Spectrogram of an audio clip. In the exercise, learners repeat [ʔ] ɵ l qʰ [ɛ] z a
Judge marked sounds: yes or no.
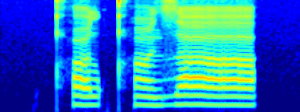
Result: no, no

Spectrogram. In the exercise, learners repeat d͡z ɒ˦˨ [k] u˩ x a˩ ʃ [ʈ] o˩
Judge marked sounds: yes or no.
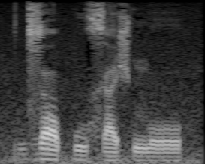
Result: no, no

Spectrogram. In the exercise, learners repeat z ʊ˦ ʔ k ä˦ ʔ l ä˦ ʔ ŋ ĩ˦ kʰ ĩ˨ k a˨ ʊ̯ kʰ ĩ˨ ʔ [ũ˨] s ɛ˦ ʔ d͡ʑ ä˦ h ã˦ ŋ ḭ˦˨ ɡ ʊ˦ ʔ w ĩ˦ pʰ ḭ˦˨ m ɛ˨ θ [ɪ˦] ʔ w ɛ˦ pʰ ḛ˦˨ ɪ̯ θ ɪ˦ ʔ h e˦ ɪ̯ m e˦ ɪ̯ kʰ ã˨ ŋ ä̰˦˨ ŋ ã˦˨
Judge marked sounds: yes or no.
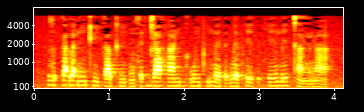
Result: yes, no

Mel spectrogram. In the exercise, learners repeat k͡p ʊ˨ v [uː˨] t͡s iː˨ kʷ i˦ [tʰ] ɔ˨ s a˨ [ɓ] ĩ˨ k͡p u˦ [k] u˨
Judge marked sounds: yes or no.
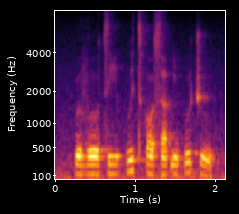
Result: no, yes, yes, no

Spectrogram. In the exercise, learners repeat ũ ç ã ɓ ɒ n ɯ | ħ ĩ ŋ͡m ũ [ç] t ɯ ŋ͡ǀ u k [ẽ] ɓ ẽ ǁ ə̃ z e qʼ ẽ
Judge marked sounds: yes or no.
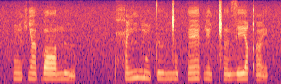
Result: no, no

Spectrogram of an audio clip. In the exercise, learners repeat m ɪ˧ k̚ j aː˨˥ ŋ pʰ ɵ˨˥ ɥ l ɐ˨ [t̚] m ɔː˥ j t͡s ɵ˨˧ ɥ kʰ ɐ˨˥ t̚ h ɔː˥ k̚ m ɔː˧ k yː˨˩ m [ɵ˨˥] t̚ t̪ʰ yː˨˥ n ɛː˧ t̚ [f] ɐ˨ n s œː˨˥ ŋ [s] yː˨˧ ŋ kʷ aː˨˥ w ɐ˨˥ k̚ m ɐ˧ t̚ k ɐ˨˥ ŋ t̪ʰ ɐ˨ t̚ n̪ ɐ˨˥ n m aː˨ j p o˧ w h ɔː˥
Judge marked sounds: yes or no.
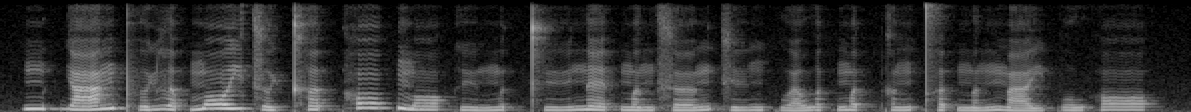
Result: no, yes, no, no

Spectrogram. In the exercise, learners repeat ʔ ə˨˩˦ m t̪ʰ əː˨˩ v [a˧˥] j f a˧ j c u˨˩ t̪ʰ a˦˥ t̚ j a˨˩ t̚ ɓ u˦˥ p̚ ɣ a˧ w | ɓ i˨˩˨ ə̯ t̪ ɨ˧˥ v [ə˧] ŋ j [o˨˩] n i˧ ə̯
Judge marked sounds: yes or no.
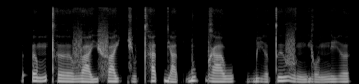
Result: no, no, yes

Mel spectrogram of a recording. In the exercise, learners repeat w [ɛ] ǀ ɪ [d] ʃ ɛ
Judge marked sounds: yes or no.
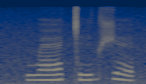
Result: no, yes

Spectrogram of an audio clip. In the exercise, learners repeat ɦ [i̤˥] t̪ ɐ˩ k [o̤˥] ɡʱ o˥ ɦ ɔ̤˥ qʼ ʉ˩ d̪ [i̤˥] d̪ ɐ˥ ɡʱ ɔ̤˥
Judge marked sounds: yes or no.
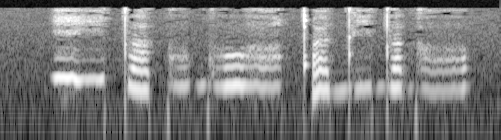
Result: yes, yes, yes

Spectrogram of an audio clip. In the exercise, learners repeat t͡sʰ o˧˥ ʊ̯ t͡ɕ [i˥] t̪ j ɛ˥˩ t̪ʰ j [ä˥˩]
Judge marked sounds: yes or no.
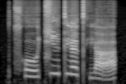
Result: yes, no

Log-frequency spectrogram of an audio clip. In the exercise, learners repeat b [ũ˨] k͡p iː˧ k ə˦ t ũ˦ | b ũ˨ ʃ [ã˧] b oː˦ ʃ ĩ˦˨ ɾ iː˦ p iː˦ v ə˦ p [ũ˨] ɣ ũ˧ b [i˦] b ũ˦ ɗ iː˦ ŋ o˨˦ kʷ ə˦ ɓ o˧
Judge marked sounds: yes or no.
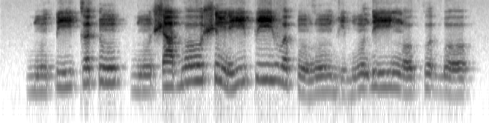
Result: yes, no, yes, no

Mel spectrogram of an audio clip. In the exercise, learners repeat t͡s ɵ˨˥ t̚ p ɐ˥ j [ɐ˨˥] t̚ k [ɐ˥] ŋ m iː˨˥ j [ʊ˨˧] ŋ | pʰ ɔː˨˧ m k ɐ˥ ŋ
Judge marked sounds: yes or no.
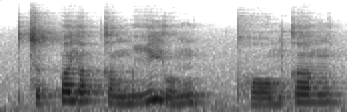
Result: yes, no, yes

